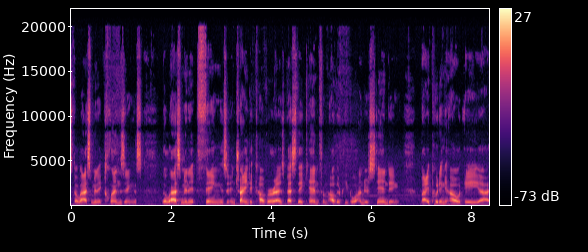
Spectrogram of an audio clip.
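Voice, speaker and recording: A man with a fairly low voice narrates in a casual, rambling style. He muses and speculates with a conspiratorial bent, as if thinking aloud. Soft music plays faintly behind him. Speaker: video narrator. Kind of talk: casual rambling commentary over archive images. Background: background music.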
